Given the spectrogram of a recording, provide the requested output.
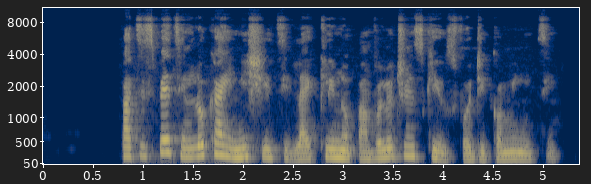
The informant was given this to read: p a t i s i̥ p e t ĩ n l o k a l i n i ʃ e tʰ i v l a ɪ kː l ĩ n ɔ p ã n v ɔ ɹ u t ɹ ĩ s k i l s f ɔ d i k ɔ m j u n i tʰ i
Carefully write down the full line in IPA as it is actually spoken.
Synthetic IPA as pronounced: p a t i s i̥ p e t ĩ n l o k a l i n i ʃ e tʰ i v l a ɪ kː l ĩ n ɔ p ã n v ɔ l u t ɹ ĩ s k i l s f ɔ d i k ɔ m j u n i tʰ i

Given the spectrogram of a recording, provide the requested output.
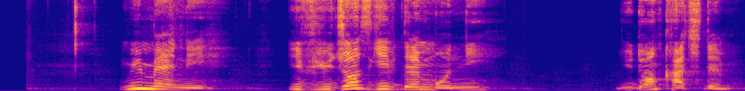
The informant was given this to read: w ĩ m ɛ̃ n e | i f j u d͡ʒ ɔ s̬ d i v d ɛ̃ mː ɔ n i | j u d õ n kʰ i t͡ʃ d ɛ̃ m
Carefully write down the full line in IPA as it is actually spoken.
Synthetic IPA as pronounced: w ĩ m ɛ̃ n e | i f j u d͡ʒ ɔ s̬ ɡ i v d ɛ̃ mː ɔ n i | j u d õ n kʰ a t͡ʃ d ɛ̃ m

